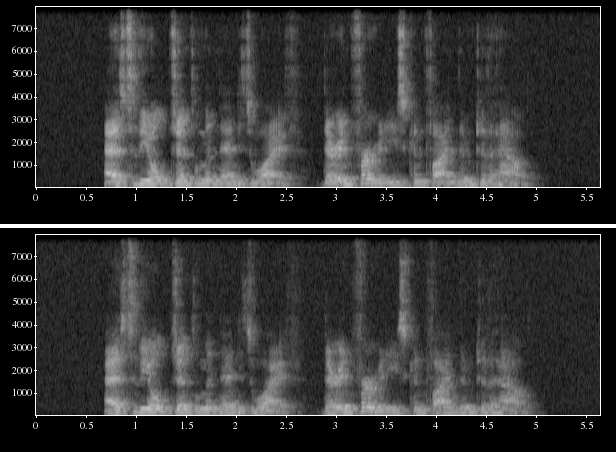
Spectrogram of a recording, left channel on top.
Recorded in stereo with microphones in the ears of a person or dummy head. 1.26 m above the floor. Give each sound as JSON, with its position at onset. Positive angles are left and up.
{"t": 0.7, "sound": "a man speaking", "side_deg": 55, "distance_m": 2.5}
